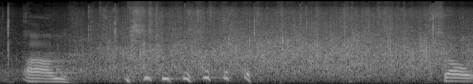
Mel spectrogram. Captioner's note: applause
